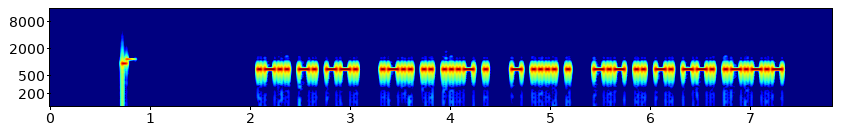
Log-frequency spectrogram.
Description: Morse code, heard as a keyed tone, about 36 wpm, 700 Hz. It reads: LNG LIVE THE KING.
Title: Sentences from Top 400 Words and Abbreviations 35wpm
